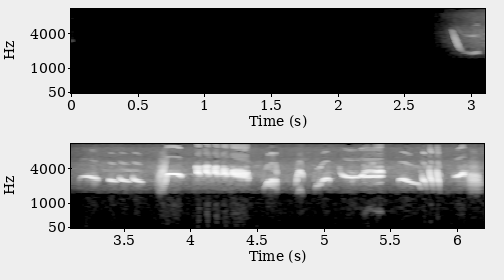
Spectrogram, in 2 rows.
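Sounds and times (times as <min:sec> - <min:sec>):
Rufous-tailed rock thrush singing: 0:02.8 - 0:06.1.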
